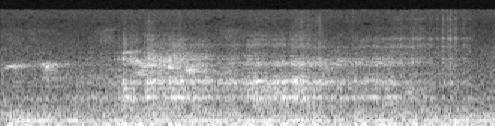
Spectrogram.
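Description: Faint squeak of a wooden sliding lid rubbing in the grooves of a small cigar box as it is slid, lasting about a second and a half, over a low steady hum.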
